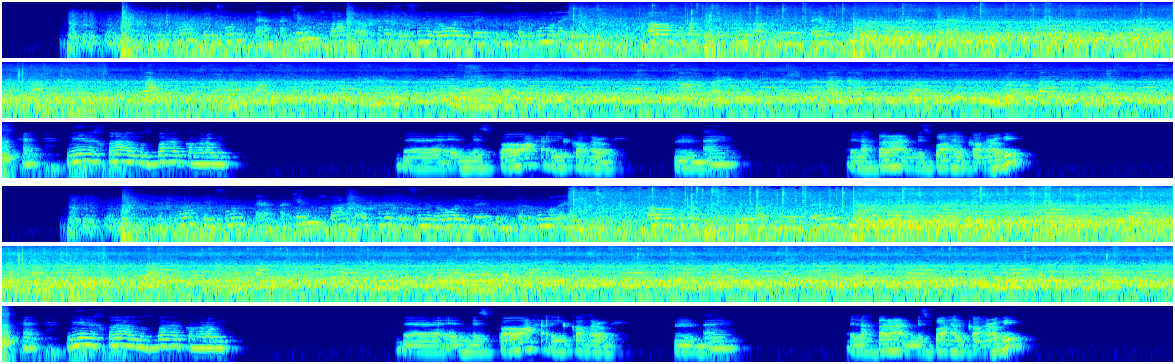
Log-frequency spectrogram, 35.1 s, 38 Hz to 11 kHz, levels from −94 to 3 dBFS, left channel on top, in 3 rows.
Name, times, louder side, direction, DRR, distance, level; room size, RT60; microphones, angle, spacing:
sound 1, 0.6-17.0, left 1 dB, 60° left, 1.2 m, -47 dB
voice 1, 1.5-6.0 6.4-9.8 13.1-13.4 15.2-15.7 16.1-16.5 18.5-20.4 21.6-22.9 23.3-25.7 30.4-30.7, equal, 30° left, 3.7 m, -42 dB
sound 2, 5.7-12.8, right 4 dB, 25° right, 0.4 m, -42 dB
Engine, 8.5-23.5, right 3 dB, 70° right, 1.0 m, -35 dB
voice 2, 11.3-12.3 13.8-14.4 16.1-17.4 20.7-21.0 27.4-29.6 30.1-30.5 31.9-33.6, right 1 dB, 45° right, 2.6 m, -41 dB
7.9 x 6.0 x 3.2 m
head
